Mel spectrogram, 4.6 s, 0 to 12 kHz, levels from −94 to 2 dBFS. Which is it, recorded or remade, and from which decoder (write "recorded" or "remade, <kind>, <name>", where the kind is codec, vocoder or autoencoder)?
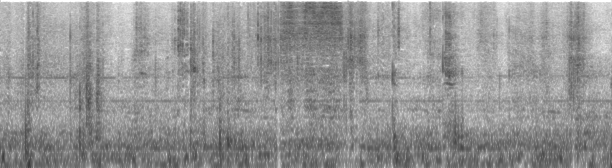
recorded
